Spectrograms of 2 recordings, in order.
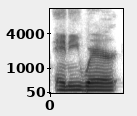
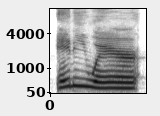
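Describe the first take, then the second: First: Said in the usual way. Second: "anywhere" jumps up high, stretched; exaggerated high "anywhere"; emphatic repeat. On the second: Real, not acted.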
